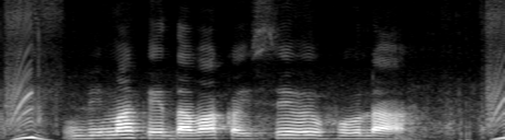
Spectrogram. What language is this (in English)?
Bhojpuri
